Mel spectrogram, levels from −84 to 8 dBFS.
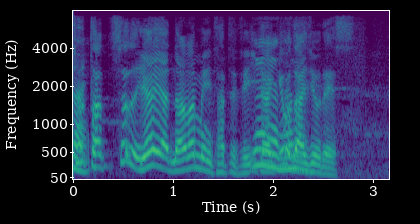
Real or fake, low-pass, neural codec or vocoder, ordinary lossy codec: real; 7.2 kHz; none; none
